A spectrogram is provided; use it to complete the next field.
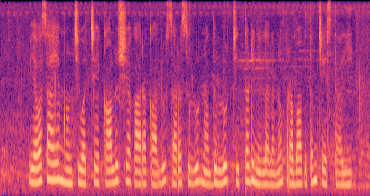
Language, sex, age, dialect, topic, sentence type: Telugu, female, 18-24, Southern, agriculture, statement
